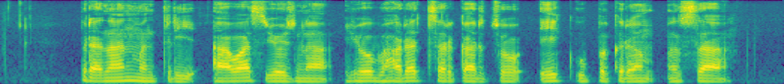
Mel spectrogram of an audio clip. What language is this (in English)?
Marathi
